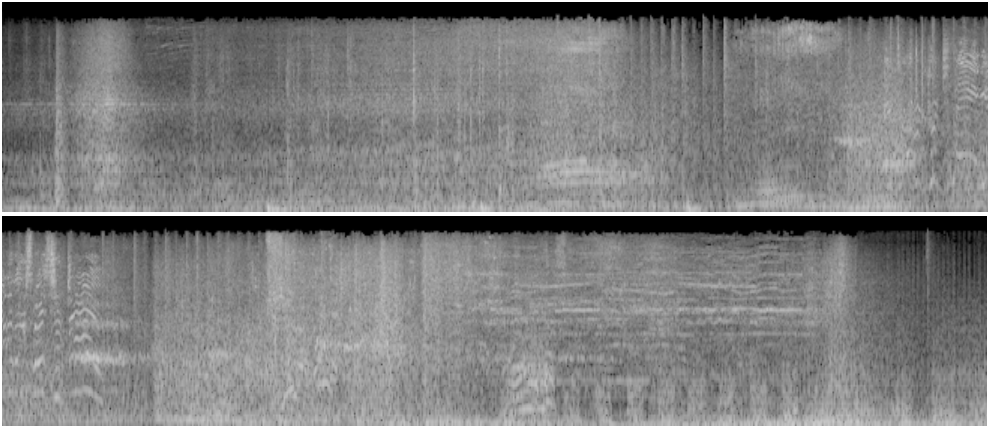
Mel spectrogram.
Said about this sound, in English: But also, I wanted to have a car chase movie, like a hitchhiker or a car chase, not just like the vehicle itself, but the actual chase.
